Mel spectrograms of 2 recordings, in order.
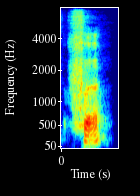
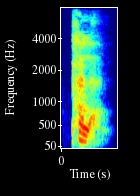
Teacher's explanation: But the accurate Sanskrit pronunciation is pa, aspirated pa, okay?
